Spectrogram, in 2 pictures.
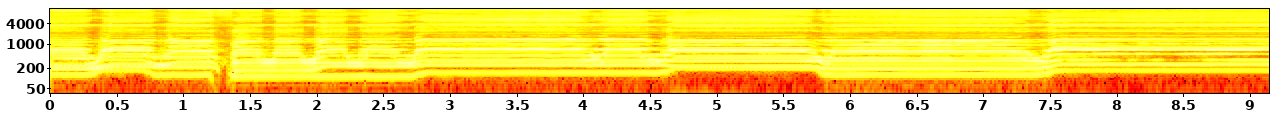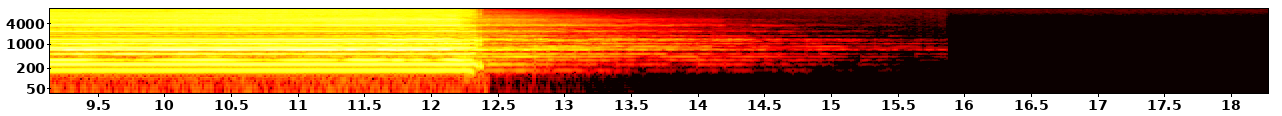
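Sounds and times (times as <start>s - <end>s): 
choral carol without tenor part: 0.0s - 14.3s.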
